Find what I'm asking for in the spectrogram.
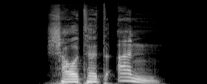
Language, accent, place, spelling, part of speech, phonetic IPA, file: German, Germany, Berlin, schautet an, verb, [ˌʃaʊ̯tət ˈan], De-schautet an.ogg
- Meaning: inflection of anschauen: 1. second-person plural preterite 2. second-person plural subjunctive II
